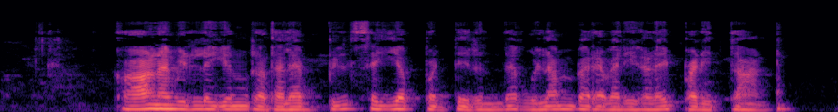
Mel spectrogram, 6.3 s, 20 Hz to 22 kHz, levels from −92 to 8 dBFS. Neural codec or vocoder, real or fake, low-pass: vocoder, 22.05 kHz, 80 mel bands, Vocos; fake; 9.9 kHz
